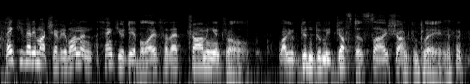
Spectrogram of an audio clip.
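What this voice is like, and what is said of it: Posh English accent. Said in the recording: “where'd you get that new accent?... a Hollywood Englishman with a red monocle in your eye”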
